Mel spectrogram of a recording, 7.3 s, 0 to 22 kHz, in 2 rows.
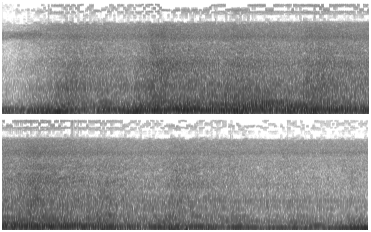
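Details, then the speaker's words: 2012 Ford Fusion 2.5L, no initial codes; stalls after starting and when accelerating, MAF reading near zero toward 2,000 rpm. Revs unevenly, sags and dies on its own under throttle and on letting off; MAF suspected, throttle body, pedal sensor or fuel pressure also possible. "now it's dying out on its own [Music] let off the gas stalls hit in the gas slowly and it just died"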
